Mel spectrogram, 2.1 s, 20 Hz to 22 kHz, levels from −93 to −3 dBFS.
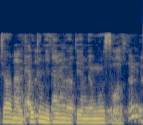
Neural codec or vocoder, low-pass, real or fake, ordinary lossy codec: codec, 16 kHz, 4 kbps, FunCodec, trained on Chinese and English, 50 frames a second; 7.2 kHz; fake; none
